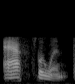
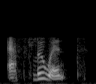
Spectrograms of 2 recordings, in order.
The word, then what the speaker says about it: affluent: But lately I've heard it pronounced affluent, mm-hmm. – and it reminds me of the word effluent.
